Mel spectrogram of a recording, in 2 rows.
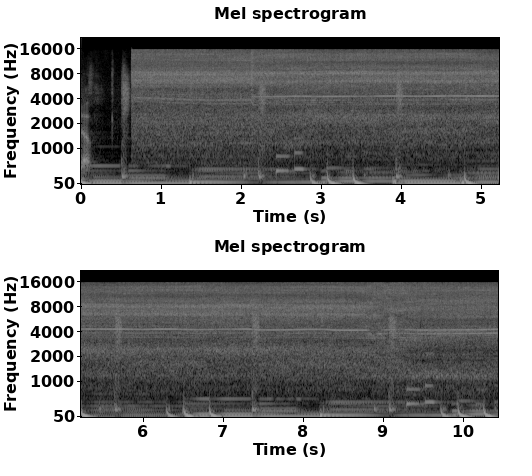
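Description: Festool Domino DF500 joiner's motor running with a thin, steady high whine as it plunge-cuts a mortise into a 45° mitered plywood edge; it starts about half a second in. Background music with a plucked bass line plays over it and is the louder sound.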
